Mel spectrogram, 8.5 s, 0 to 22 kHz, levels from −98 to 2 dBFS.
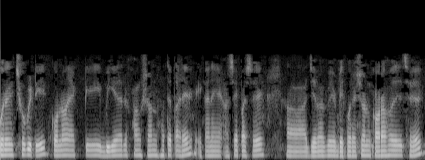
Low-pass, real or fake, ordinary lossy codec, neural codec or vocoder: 5.4 kHz; fake; MP3, 24 kbps; codec, 16 kHz, 4 kbps, X-Codec, HuBERT features, trained on LibriSpeech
